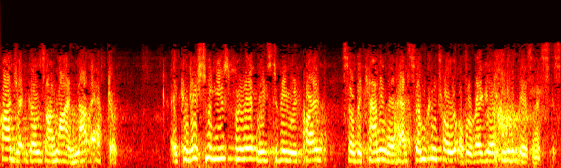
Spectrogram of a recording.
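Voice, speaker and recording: Speech comes at a fairly quick pace against noticeable background noise. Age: 70s. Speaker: retired construction contractor, public commenter. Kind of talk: public comment at county meeting. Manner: reading prepared statement.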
